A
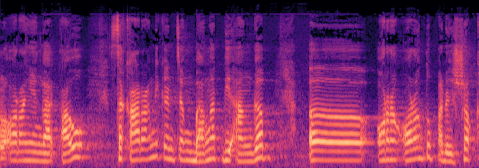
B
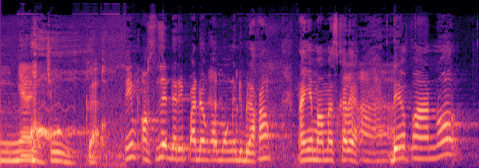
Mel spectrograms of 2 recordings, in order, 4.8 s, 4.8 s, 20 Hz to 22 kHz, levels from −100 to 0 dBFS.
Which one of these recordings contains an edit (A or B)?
B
